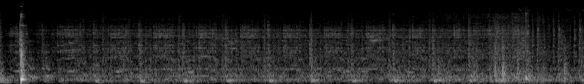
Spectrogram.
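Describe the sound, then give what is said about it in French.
A sharp click is followed by an engine turning over and settling into a steady, low idling rumble with a faint rhythmic chug, fairly quiet, continuing to the end. “Ok, ben j'allume le moteur.”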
